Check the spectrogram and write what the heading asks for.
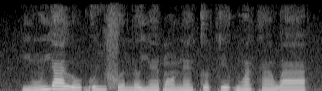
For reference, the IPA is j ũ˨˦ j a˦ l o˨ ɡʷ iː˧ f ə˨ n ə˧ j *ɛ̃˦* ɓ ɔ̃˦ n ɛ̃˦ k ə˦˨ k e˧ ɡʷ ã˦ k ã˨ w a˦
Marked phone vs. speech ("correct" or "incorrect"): incorrect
